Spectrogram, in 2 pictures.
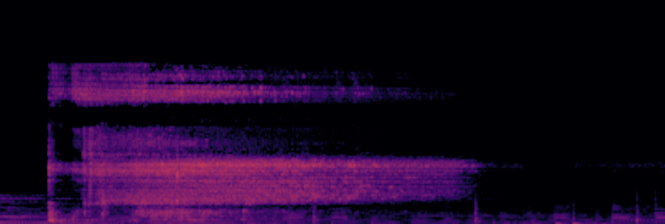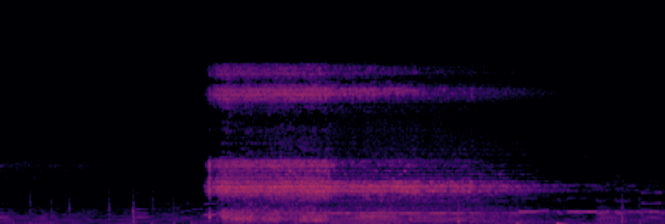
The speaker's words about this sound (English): Still using the breath though. Left nostril breathing.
